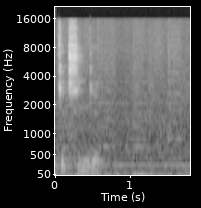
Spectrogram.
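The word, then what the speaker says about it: Keqing: Keking apparemment, qui se prononce Ketching.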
